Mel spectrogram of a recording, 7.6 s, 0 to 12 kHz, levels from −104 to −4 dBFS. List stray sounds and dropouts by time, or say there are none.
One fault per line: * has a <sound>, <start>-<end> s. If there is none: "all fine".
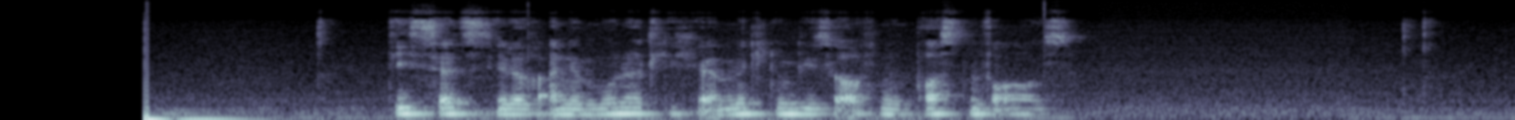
all fine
